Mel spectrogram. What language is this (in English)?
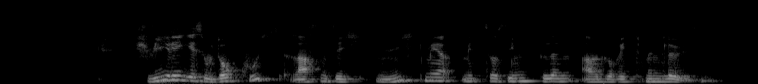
German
